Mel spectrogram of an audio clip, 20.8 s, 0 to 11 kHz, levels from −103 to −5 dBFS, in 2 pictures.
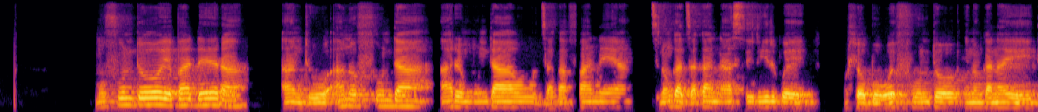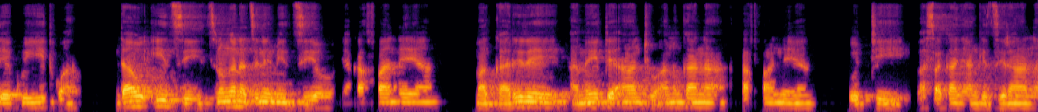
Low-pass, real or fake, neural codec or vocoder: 9.9 kHz; real; none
